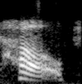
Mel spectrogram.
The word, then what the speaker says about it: io: And the greeting for Saturnalia was a Latin word that sounds like ho. So it actually like looks like an I and an O, but you pronounce it ho.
